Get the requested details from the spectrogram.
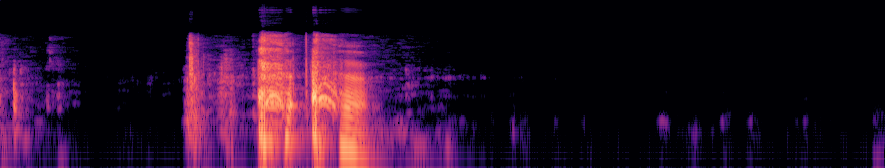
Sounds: Cough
